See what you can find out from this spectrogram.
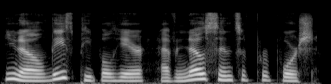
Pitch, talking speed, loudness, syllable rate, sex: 190 Hz, 180 wpm, -17 LUFS, 5.4 syllables/s, female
